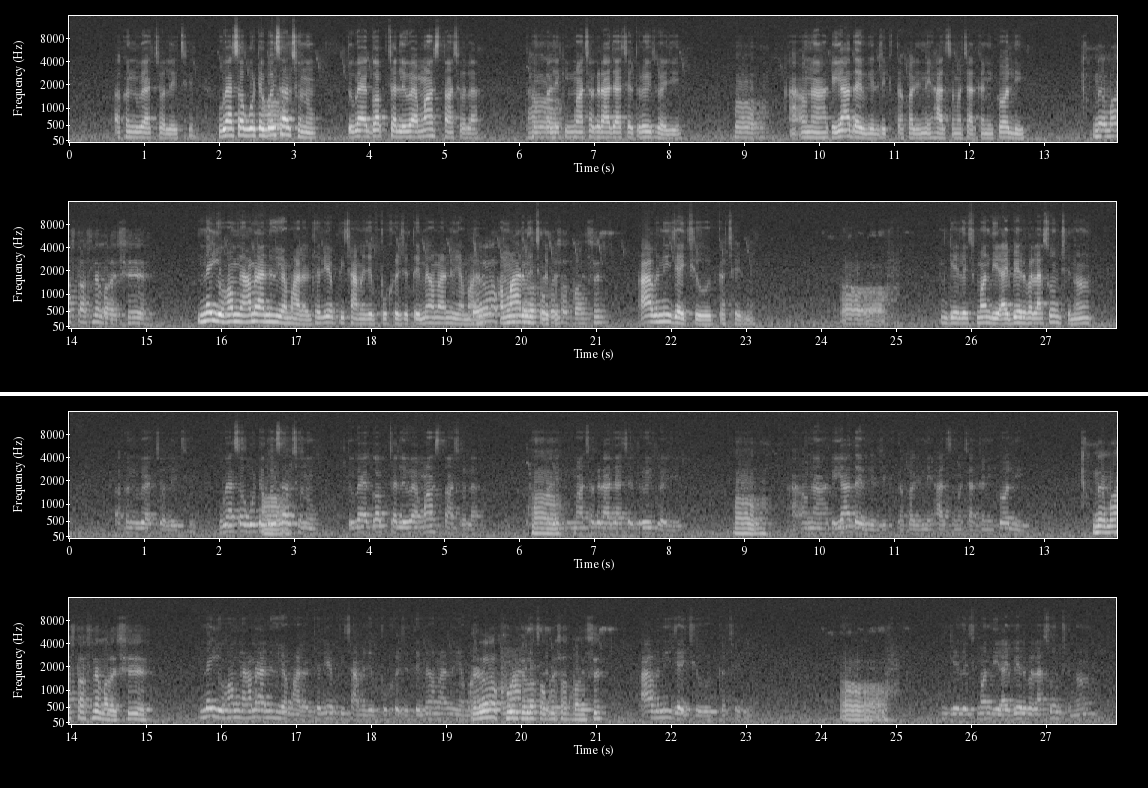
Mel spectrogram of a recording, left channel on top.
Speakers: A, on the left; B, on the right.
A: एखन वैह चलैत छैय। वैह सभगोटे
B: हँ
A: बैसल छलहुँ तऽ वैह गप चललै वैह माछ ताछ वला। तऽ
B: हँ
A: हम कहलियै कि माछक राजा छैय तऽ रोहित भायजी।
B: हँ
A: आ ओना अहाँके याद आबि गेल जे तऽ कहलियै नहि हाल समाचार कनि कऽ ली।
B: नहि माछ ताछ नहि मारैत छी।
A: नहि यौ हम नै हमरा नै होईया मारल छलियै पीछा मे जे पोखरि छैय तहिमे हमरा नहि हो मारल
B: कहियो ने
A: हम
B: फूल
A: मारने
B: के लऽ कऽ
A: छलै एक
B: बैसत
A: बेर
B: बंसी
A: आब नहि जाइ छी ओहि कछैरमे।
B: ओ
A: गेल अछि मंन्दिर आइ बेर वला सोम छैय ने।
